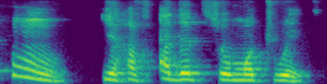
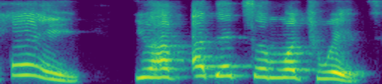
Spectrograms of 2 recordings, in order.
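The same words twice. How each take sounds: First: Judging hum, then an understated verdict; disapproving remark. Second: Drawn-out, slow, lightly teasing greeting; friendly remark. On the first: Teacher showing someone judging weight gain, disapproving. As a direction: open on a hum and pass judgment. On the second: Teacher showing a friend noting weight gain, friendly. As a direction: say it openly, with a slow lift on the greeting. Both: Shown as a demonstration. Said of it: "You see the difference?".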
